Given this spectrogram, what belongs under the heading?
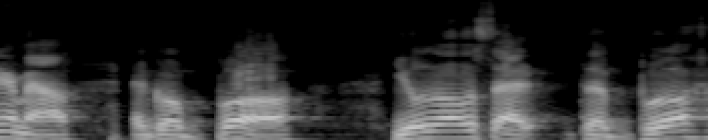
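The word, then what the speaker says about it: β: For the labials, that's a beta. So if you were to try this, say buh in front of your hand.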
